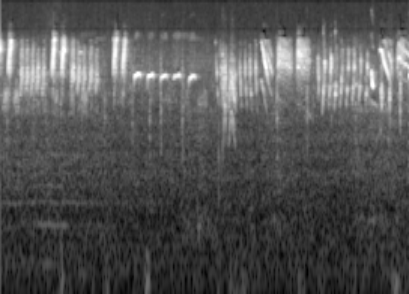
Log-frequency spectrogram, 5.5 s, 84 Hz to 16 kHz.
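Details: Marsh warbler in a quarry area on 9 May 2020, singing against playback from a mobile phone it attacked; chattering high phrases, a run of five clear repeated whistles, then dense scratchy mimicry-like bursts.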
